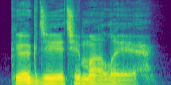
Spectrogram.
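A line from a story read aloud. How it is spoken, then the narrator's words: Muttering to himself. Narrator (Russian): пробурчал он сам себе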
